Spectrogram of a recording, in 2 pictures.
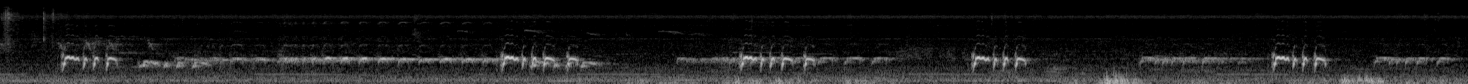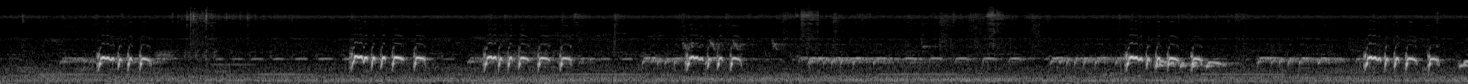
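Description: Zebra dove (perkutut) cooing in full song: phrase after phrase of quick stuttering coos and longer held notes, repeated every couple of seconds.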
